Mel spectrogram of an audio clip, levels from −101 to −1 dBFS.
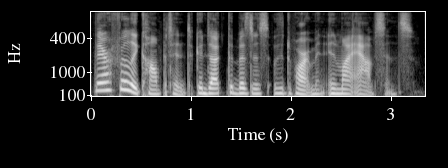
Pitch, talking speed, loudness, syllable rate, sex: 200 Hz, 250 wpm, -19 LUFS, 8.0 syllables/s, female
